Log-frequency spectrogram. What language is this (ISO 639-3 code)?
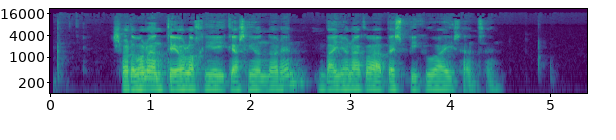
eus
